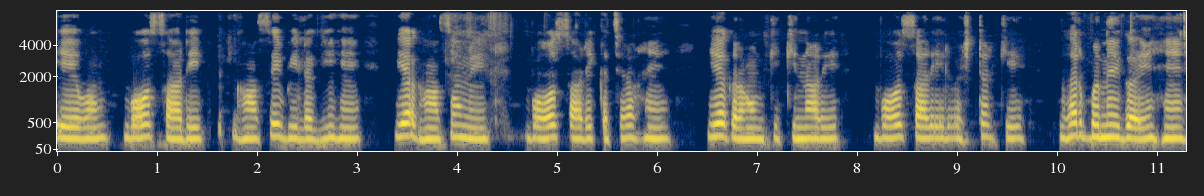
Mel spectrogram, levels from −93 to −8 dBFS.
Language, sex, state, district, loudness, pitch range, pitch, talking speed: Hindi, female, Bihar, Saran, -17 LUFS, 200-220 Hz, 205 Hz, 120 wpm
